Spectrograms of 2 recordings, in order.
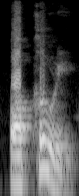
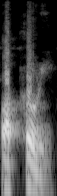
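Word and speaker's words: potpourri: এবং আজকে শেষ ওয়ার্ড পটপুরি দেখো খেয়াল করে দেখো স্পেলিংটা পি ও টি পট পি ও ইউ আর আই পটপুরি কিন্তু পটপরি বলবে না প্রোনাউন্সিয়েশনটা হচ্ছে পপুরি ওকে পপুরি মানে হচ্ছে মেডলি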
